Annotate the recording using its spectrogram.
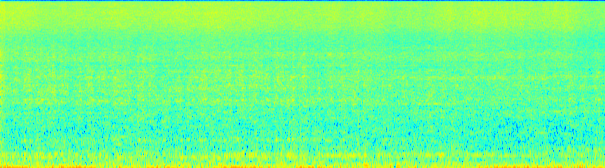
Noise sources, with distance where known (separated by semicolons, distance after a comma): small-sounding engine, near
